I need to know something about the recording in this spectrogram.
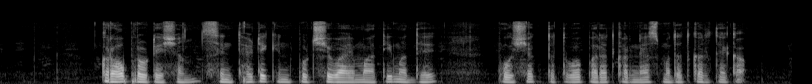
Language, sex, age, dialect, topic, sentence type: Marathi, male, 25-30, Standard Marathi, agriculture, question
